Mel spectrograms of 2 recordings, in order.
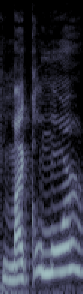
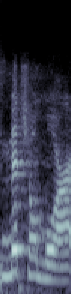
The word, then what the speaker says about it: Michelmore: your last name pronounced michael moore no it's it's mitchell moore as if there were a t in there wow yeah nobody gets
